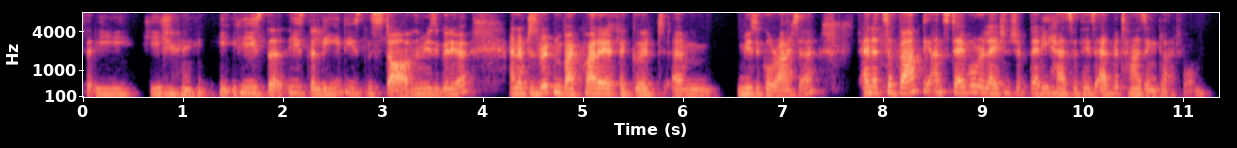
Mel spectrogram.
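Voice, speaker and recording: A freelance copywriter in her forties, with a Durban South African accent, chats frankly as a guest in a casual video-call interview. Her voice is fairly low-pitched and darkish, and she often restarts her sentences.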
